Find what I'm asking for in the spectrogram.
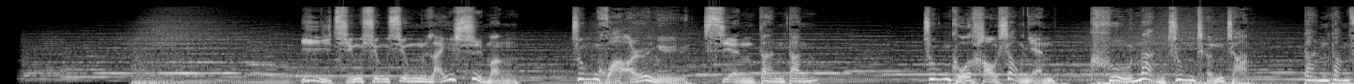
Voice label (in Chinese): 男, 疫情宣传片, 大气激情; 大气宣传片配音类型; 男135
